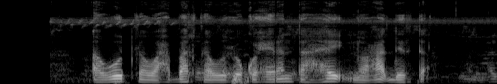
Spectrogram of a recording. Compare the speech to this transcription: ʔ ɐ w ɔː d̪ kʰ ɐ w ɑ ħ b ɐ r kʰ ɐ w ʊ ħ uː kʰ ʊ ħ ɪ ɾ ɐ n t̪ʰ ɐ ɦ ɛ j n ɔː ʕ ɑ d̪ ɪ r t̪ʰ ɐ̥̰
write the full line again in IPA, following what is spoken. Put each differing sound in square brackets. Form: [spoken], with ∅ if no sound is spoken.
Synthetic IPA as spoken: ʔ ɐ w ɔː d̪ kʰ ɐ w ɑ ħ b ɐ r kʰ ɐ w ʊ ħ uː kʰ ʊ ħ ɪ ɾ ɐ n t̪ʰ ɐ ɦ ɛ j n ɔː ʕ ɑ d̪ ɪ r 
